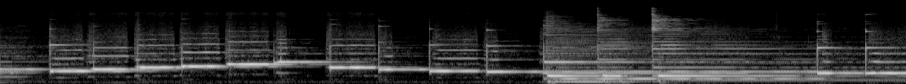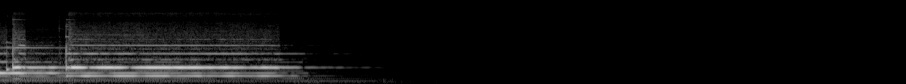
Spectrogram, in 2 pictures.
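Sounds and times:
mono instrumental music: 0:00.0 - 0:13.1.

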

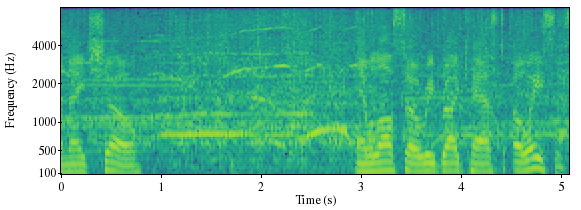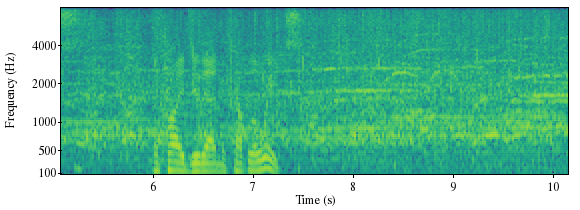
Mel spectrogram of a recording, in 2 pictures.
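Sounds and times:
speech: 0:00.0 - 0:01.0, 0:02.9 - 0:05.3, 0:06.0 - 0:07.5
concert crowd at Avalon cheering and applauding for an encore: 0:00.0 - 0:10.1.

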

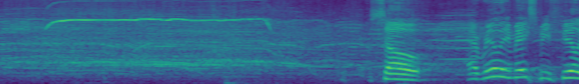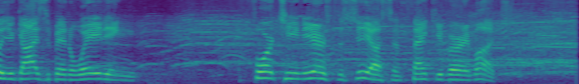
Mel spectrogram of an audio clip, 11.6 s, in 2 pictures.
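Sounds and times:
rowdy concert crowd roaring and whooping: 0:00.0 - 0:06.3, 0:07.2 - 0:11.5
shrill whistle: 0:00.4 - 0:02.8
speech: 0:03.7 - 0:07.3, 0:08.4 - 0:11.0.

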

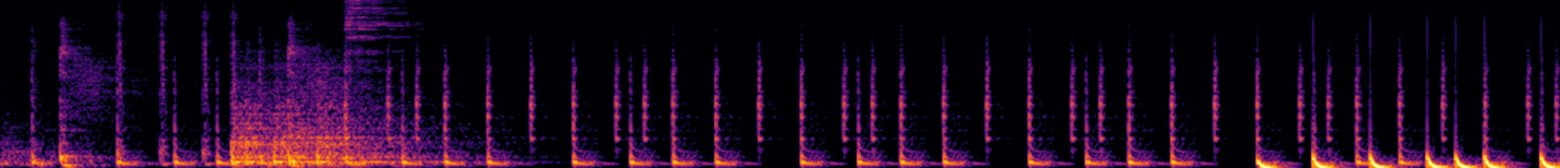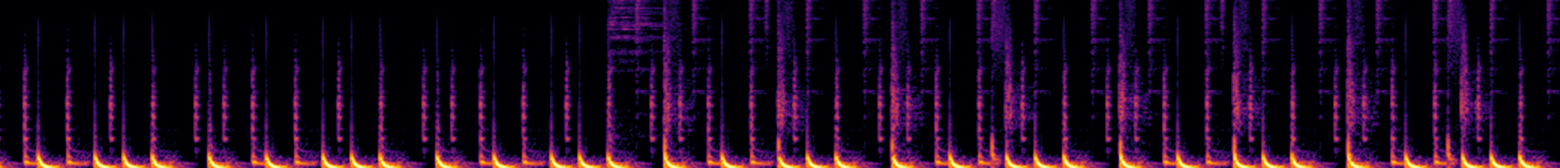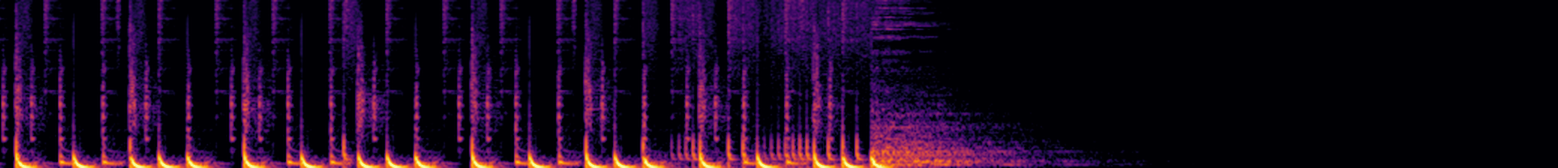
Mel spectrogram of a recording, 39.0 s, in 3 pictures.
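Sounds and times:
tribal beats: 0:00.0 - 0:05.6, 0:10.5 - 0:35.1.

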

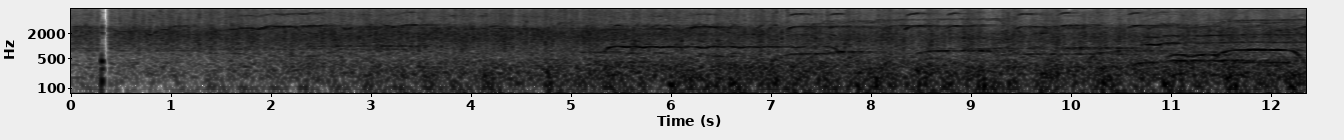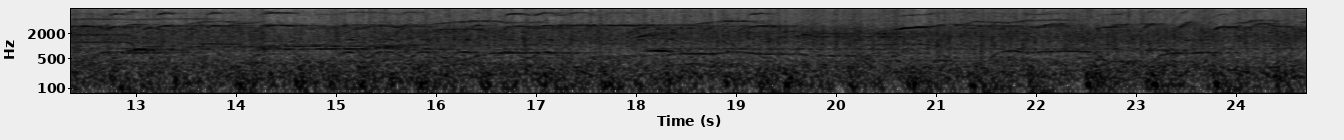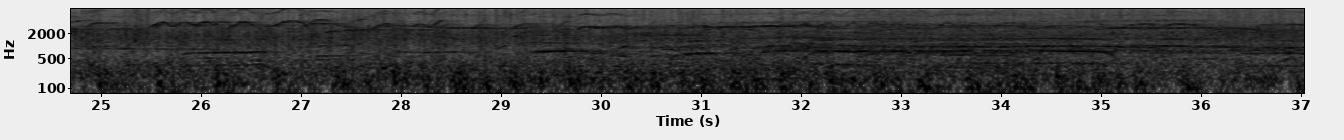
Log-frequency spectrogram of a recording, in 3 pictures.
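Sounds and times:
concert audience applauding for an encore in Radio France's Studio 104: 0:00.0 - 0:37.0
concert audience cheering: 0:00.0 - 0:37.0.

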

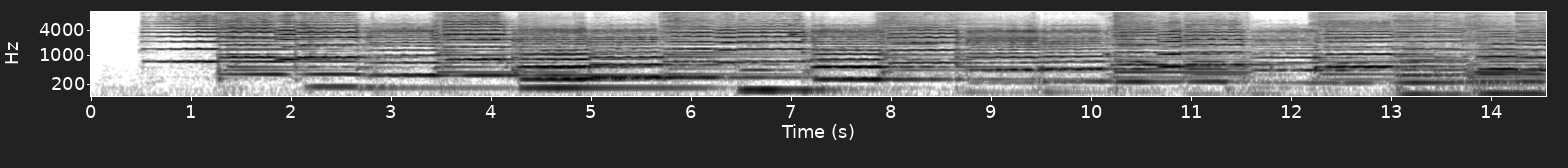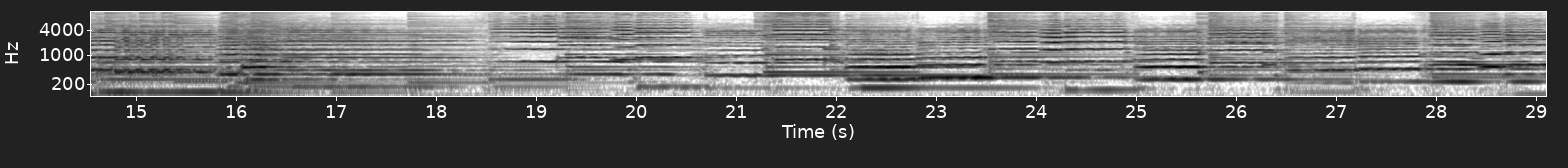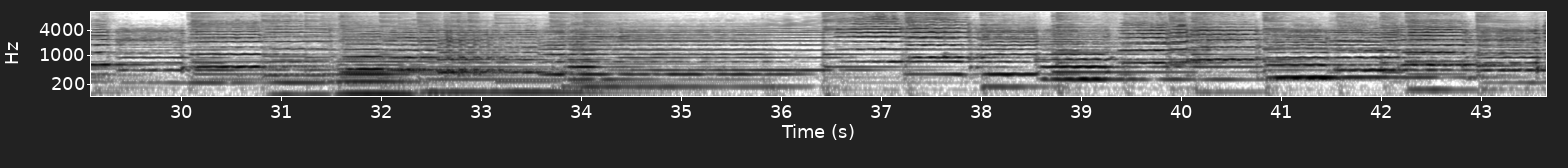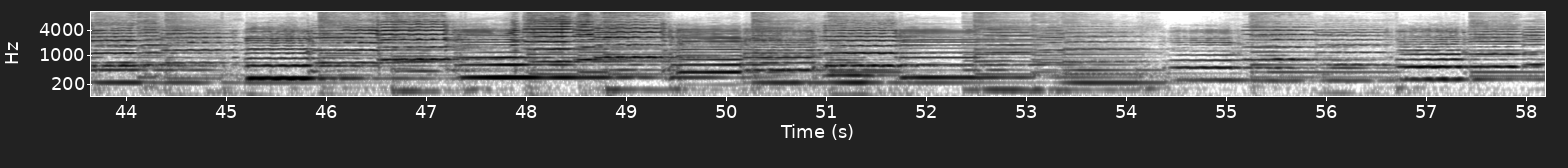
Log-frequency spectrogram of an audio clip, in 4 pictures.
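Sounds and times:
violin sonata in F major: 0:00.0 - 0:58.1.

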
